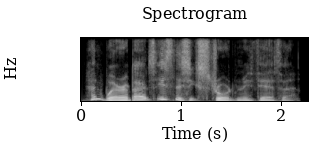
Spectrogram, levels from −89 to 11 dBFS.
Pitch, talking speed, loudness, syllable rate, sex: 145 Hz, 160 wpm, -17 LUFS, 6.5 syllables/s, male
